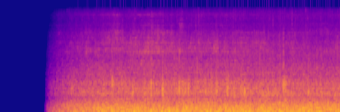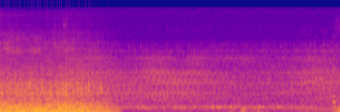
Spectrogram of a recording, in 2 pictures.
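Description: Steady, loud rumble of vehicle engine and tyres on a dirt road, heard while following a fire department water tender that is spraying water onto the road. It starts just under a second in and drops to a much quieter steady background about seven seconds in.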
